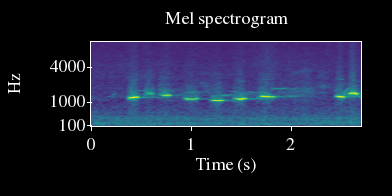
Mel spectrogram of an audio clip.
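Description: A short whistled tune, about eight clear pitched notes in a bouncy rhythm with a brief pause before the last two, over a low murmur of a room full of people.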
